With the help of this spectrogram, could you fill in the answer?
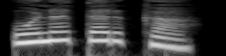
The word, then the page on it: ಒಣದುರ್ಗಿ: Kannada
